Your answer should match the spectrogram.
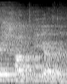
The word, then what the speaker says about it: Kshatriya: The second one we have Kshatriya. The K is silent here.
